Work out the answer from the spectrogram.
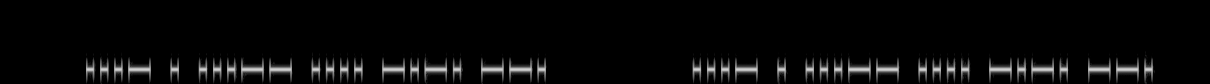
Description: Morse code, heard as a keyed tone, about 17 wpm, 700 Hz. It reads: VE3HCG VE3HCG
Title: DXCC-100 Call Signs - 6 Characters - Repeated 3x - 17wpm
